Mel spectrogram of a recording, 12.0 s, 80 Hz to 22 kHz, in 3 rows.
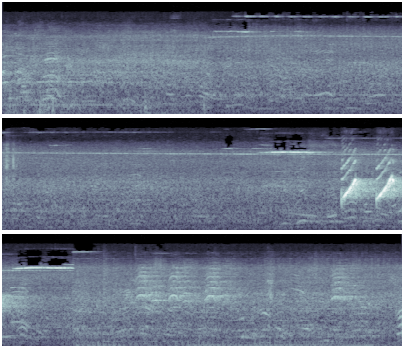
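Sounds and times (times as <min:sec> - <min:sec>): people talking: 0:00.0 - 0:12.0
traffic noise: 0:00.0 - 0:12.0.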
